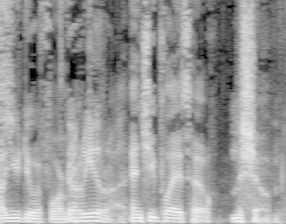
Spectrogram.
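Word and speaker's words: Gurira: Denai Guerrera. You got to roll your R's. No, you do it for me. Guerrera.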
